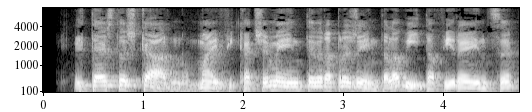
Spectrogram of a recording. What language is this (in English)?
Italian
